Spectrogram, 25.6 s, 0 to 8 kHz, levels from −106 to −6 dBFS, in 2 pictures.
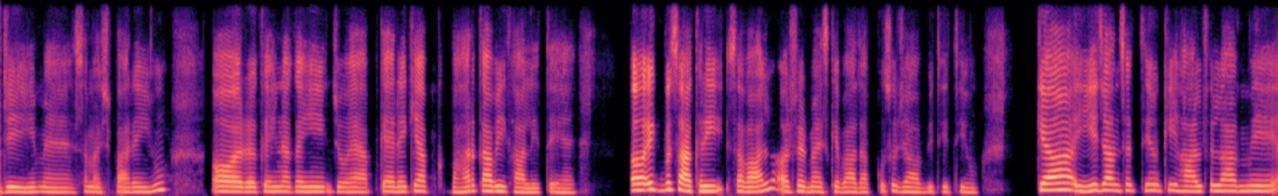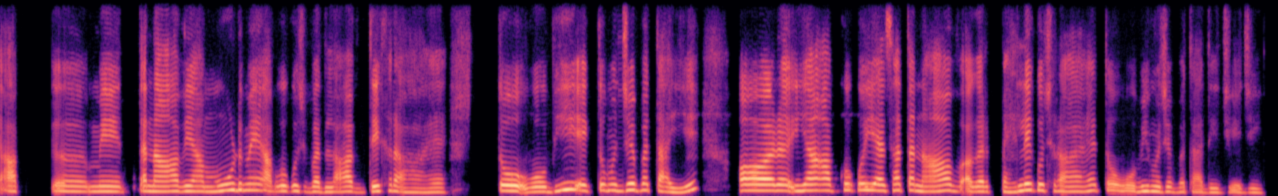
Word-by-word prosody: जी, 185 0 0
मैं 180 -2 -6
समझ 190 0 -7
पा - - -6
रही 185 0 -4
हूँ 260 +7 -3 0.5
और 200 -2 +2
कहीं 200 -1 -2
न 200 0 -2
कहीं 200 0 -1
जो 190 +1 -5
है 190 0 -3
आप 180 +1 -6
कह 200 0 -1
रहे 200 - -1
हैं, 200 - -3
कि 225 - -2
आप 210 -3 -1 0.2
बाहर 190 +4 -1
का 220 - +5
भी 210 0 +2
खा 185 -2 -4
लेते 170 0 -6
हैं 165 -1 -7 0.6
अ, 255 +1 +8
एक 270 -4 +3
बस 285 0 +1
आखिरी 215 +1 +4
सवाल 210 +6 0
और 205 - -2
फिर 215 0 -1
मैं 195 0 -3
इसके 190 +2 -6
बाद 185 -1 -4
आपको 175 -1 -9
सुझाव 195 -5 -4
भी 190 - -8
देती 190 -1 -9
हूँ। 175 -2 -8 0.6
क्या 270 0 +5
ये 225 +3 +1
जान 245 -1 +1
सकती 240 +1 -5
हूँ 240 -1 -2
कि 240 +2 -5
हाल-फिलहाल 220 +1 -1
में 220 +1 -1
आप - - -1 0.3
अ, - - -1 0.3
में 205 -1 0
तनाव 210 -1 +2
या 210 -1 +2
मूड 230 +7 +2
में 255 -1 0
आपको 215 -1 0
कुछ 220 -2 -2
बदलाव 195 +1 0 0.2
दिख 215 +3 +2
रहा 175 -6 -3
है? 175 +1 -6 0.5
तो 230 -1 +8
वो 195 +1 +2
भी 240 +10 +4
एक 210 - -5
तो 245 - +1
मुझे 245 +2 +3
बताइए 220 - -1 0.4
और 240 0 +8
या 235 +2 +3
आपको 240 +3 -2
कोई 260 +1 +1
ऐसा 245 +2 0
तनाव 220 0 +1
अगर 200 0 +1
पहले 215 +7 +3
कुछ 245 -3 -2
रहा 200 -2 -2
है, 220 +4 -3
तो 125 - -3
वो 115 0 -2
भी 210 +2 +1
मुझे 200 -2 0
बता 180 +1 -7
दीजिए। 165 -1 -7
जी। 160 -1 -9
205 Hz, 200 wpm, -24 LUFS, 190-230 Hz, 0.6 s, अ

